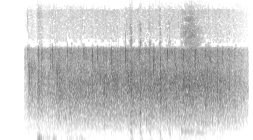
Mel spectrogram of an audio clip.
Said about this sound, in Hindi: तालियों की आवाज सुनाई दी।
